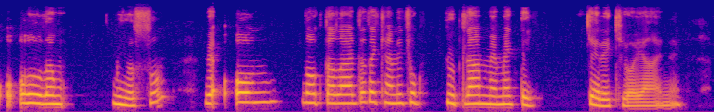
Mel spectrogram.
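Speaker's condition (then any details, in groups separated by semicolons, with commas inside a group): Stuttering; same degree as a year earlier; still stutters, unchanged degree; at times physically straining and tiring; prolonged sounds, blocks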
